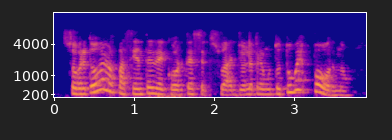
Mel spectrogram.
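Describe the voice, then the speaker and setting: With lively intonation, a woman talks at a high pitch. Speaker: psychologist. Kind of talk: lecture.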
